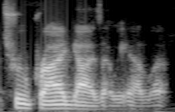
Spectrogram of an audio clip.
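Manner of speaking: ordinary talk, nothing marked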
